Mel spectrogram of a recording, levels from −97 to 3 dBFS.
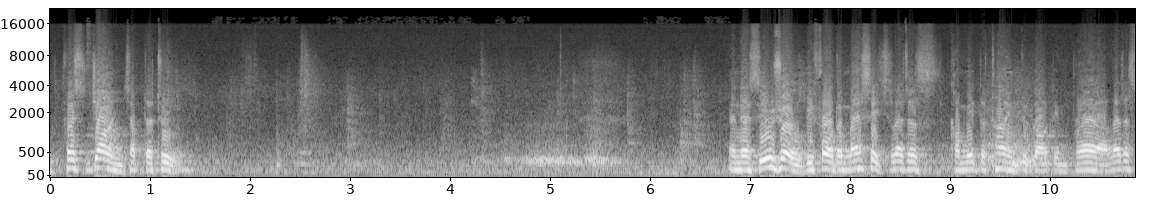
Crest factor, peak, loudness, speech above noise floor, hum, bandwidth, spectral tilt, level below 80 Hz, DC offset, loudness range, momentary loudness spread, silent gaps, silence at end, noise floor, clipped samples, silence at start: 10 dB; 0 dBFS; -8 LUFS; 22 dB; none; 16 kHz; -6.5 dB/octave; -36 dBFS; 0.8%; 17 LU; 23 LU; none; 0 s; -28 dBFS; 1%; 0 s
